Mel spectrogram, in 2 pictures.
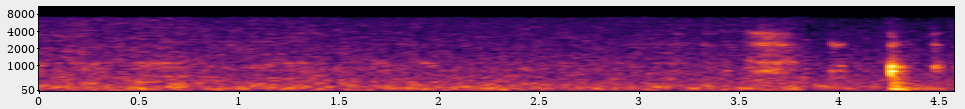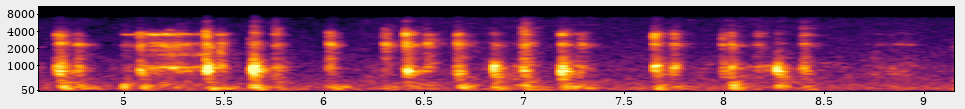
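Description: Quiet room tone, then a run of rapid clicking keystrokes on a computer keyboard, faint and close, in irregular bursts.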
